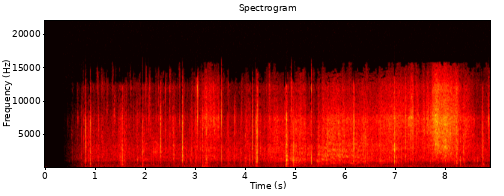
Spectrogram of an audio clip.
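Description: Rain and drips tapping irregularly on a tarp over a soft background patter, starting about a second in after a moment of silence.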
